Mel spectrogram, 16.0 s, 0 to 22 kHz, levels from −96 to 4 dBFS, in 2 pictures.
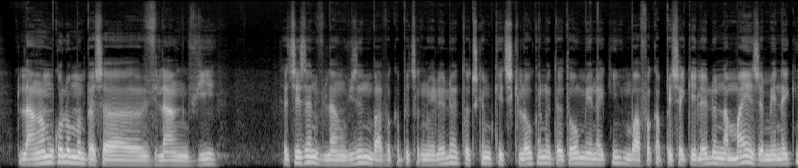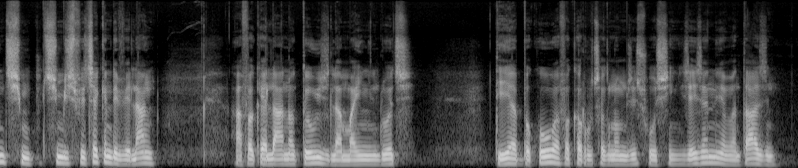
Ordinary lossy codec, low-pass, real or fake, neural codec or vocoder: none; none; fake; vocoder, 48 kHz, 128 mel bands, Vocos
